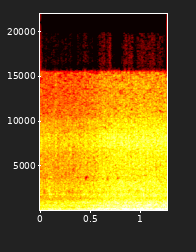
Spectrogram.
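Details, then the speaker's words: 2007 Dodge Grand Caravan wheelchair van, 3.8 V6, 67k miles, heard from underneath: even, smooth low hum with no tapping, squeal or misses; no leaks, smoke or check engine light; healthy idle. "it's got a 3.8 v6 idle smooth it just feels good I don't see any signs of any leaks there no smoke no belt squeaking sounds pretty solid"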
